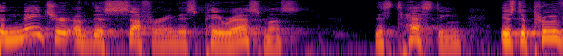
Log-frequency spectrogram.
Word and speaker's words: peirasmos: The word is peirasmos. I'll spell it P-E-I-R-A-S-M-O-S, peirasmos.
